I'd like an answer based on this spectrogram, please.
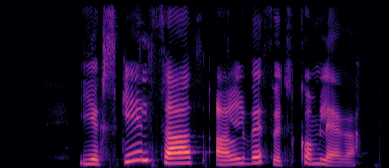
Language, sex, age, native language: Icelandic, female, 40-49, Icelandic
